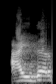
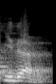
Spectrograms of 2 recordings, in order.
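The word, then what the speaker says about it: either: তারপরে each every on no enough আইদার বা ইদার নাইদার বা নিদার দুইটাই সঠিক উচ্চারণ ওয়ান টু এরকমভাবে যতই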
